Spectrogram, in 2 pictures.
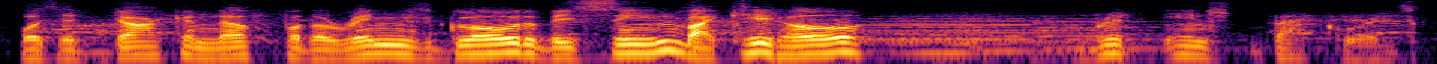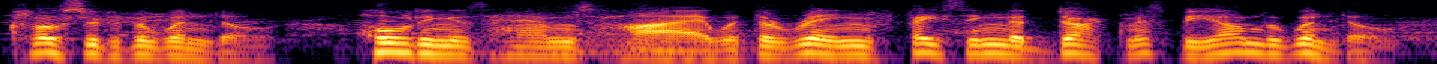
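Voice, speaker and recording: A man's voice: on the low side, animated, moderate pace, over music. A man narrating as an announcer in dramatic, emphatic 1940s radio style. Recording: muffled old radio broadcast.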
